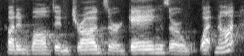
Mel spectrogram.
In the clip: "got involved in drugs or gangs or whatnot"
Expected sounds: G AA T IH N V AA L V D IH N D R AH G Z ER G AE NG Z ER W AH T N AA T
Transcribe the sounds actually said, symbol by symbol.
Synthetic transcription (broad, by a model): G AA T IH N V AA L V D IH N D R AH G Z ER G AE NG Z ER W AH T N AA T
